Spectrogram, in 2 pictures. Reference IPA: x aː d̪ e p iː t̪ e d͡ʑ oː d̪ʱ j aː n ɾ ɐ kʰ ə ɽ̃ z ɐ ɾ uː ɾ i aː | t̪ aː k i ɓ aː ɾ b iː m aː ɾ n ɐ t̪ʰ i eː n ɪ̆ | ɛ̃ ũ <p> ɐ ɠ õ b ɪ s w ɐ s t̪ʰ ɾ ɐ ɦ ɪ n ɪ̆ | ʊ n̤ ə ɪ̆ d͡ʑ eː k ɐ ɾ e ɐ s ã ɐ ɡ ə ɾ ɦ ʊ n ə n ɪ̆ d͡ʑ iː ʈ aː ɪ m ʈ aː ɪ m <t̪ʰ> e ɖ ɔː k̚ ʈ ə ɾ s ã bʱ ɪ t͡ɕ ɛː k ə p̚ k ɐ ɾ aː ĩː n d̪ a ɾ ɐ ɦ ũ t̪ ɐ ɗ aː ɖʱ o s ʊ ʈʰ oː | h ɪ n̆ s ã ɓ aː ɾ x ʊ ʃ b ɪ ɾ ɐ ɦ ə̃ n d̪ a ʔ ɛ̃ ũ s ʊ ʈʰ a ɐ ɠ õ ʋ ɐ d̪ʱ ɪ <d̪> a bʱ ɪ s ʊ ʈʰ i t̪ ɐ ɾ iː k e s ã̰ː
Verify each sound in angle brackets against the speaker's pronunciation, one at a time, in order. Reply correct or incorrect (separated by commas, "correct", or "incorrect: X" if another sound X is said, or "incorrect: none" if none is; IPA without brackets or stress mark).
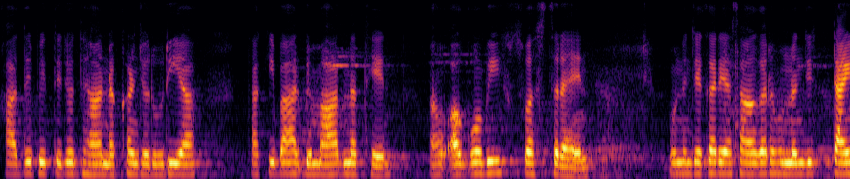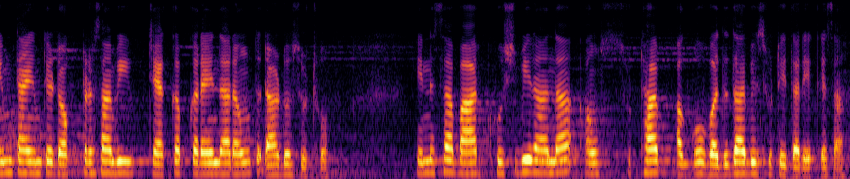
incorrect: ʔ, incorrect: t̪, correct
